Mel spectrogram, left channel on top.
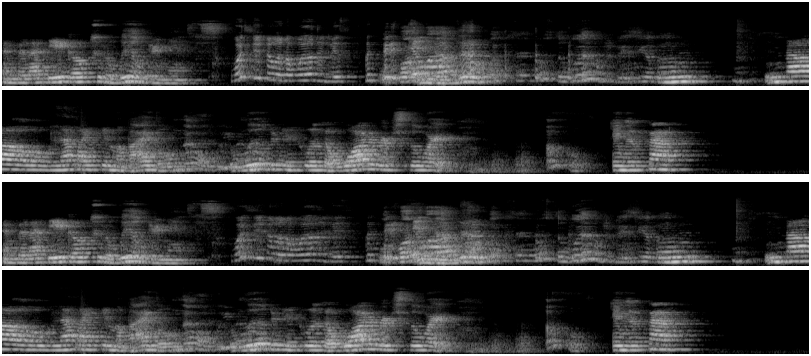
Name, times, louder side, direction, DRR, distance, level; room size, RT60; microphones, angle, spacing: voice 1, 0.0-1.8 4.1-4.8 6.6-6.9 7.6-9.8 10.3-13.3 14.2-14.8, equal, ahead, -5 dB, 0.5 m, -22 dB
voice 2, 2.3-4.8 8.6-8.8, left 4 dB, 65° left, 4 dB, 0.3 m, -29 dB
voice 3, 3.8-6.7 7.3-7.4 9.8-10.8 13.5-13.9, right 1 dB, 55° right, -2 dB, 0.6 m, -31 dB
2.4 x 2.3 x 2.3 m, 0.64 s
head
